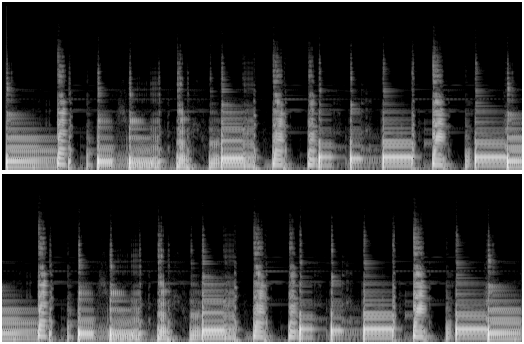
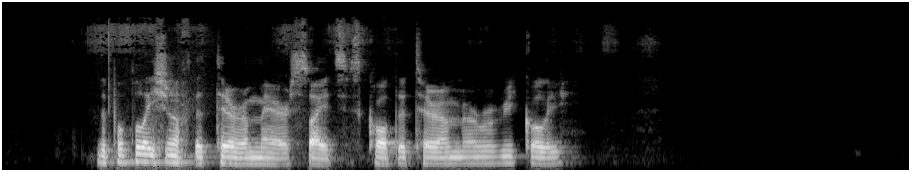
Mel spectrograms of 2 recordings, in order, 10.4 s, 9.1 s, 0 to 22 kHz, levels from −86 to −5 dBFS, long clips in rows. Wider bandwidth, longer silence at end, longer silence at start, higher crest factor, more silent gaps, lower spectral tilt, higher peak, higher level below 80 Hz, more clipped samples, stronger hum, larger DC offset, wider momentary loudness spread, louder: second, 8 kHz vs 15.5 kHz; second, 0 s vs 3.45 s; second, 0.05 s vs 0.95 s; about the same, 20 dB vs 20 dB; neither; first, -8.5 dB/octave vs -6 dB/octave; about the same, -4 dBFS vs -2 dBFS; first, -34 dBFS vs -64 dBFS; neither; neither; neither; second, 5 LU vs 9 LU; second, -26 LUFS vs -21 LUFS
